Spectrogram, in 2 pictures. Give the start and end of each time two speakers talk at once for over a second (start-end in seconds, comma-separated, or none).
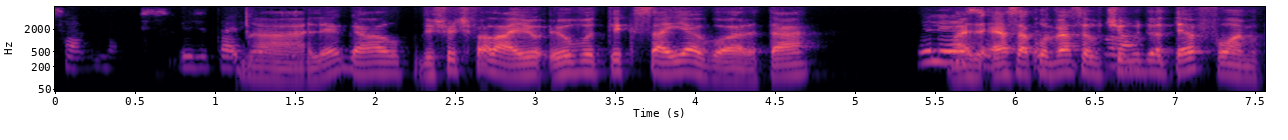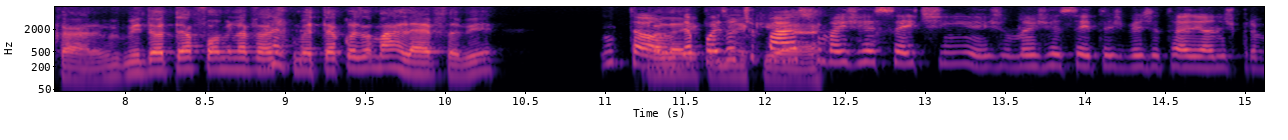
5.5-6.8, 11.2-12.4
